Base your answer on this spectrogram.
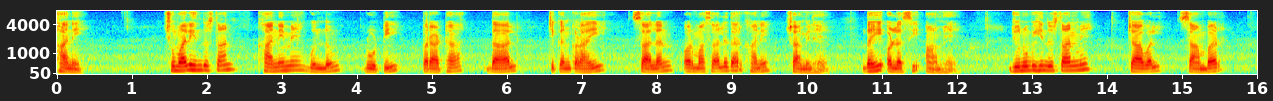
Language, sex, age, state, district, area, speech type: Urdu, female, 60+, Delhi, North East Delhi, urban, spontaneous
